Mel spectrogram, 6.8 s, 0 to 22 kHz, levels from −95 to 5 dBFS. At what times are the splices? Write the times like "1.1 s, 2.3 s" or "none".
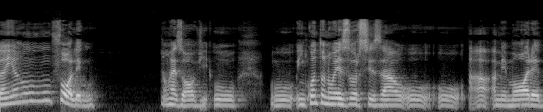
none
